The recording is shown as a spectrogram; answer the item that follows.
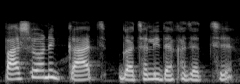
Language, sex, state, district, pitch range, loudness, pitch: Bengali, female, West Bengal, Cooch Behar, 215-280 Hz, -16 LUFS, 240 Hz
